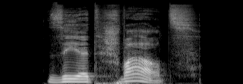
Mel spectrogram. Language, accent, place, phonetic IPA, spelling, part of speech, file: German, Germany, Berlin, [ˌzeːət ˈʃvaʁt͡s], sehet schwarz, verb, De-sehet schwarz.ogg
- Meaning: second-person plural subjunctive I of schwarzsehen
